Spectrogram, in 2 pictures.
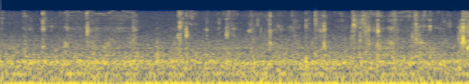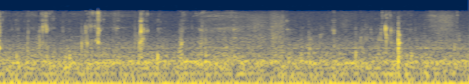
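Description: A person chewing a mouthful of food close to the microphone: faint, irregular wet mouth clicks, over a low steady hum.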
